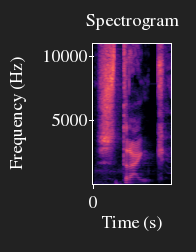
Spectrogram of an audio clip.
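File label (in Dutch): "Strank", dialect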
